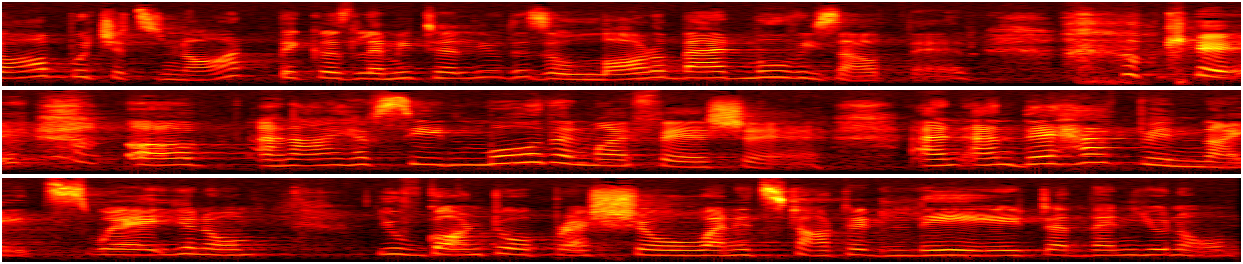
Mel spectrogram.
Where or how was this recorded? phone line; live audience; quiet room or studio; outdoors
live audience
